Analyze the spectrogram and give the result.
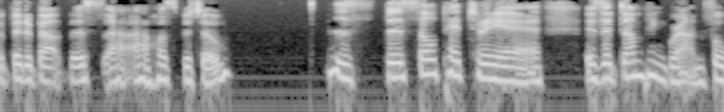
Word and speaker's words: Salpêtrière: but in the L'Hôpital Salpêtrière. How's that? That's very good. Well done. – It's like saltpeter, basically.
